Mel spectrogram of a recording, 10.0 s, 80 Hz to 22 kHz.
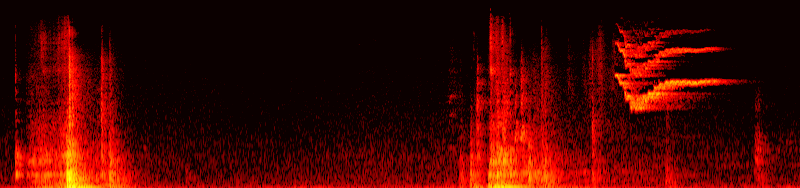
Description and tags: Creepy door
Door opening recorded with an AKG 414 through Apogee Duet.
door, spooky, opening, creepy, sinister, fear, terror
